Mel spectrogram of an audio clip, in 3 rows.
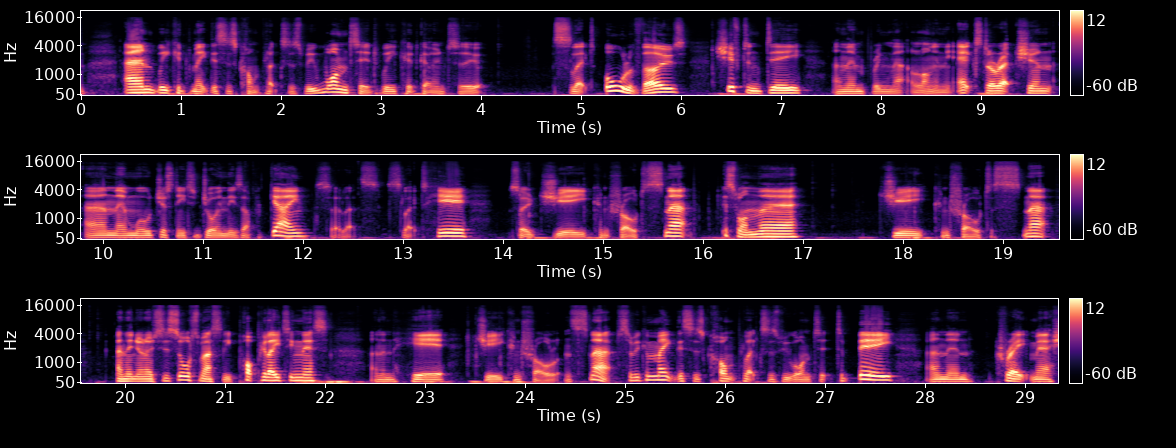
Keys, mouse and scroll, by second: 0.6 scroll down 1, 0.9 shift+middle click, 1.1 middle click, 3.1 Tab, 6.7 shift+d, 8.9 x, 10.7 scroll up 1, 11.7 Tab, 14.1 f, 15.3 ctrl+click, 16.1 alt+q, 18.0 g, 19.6 ctrl+click, 21.7 alt+q, 23.3 g, 24.4 ctrl+click, 24.9 middle click, 25.9 shift+middle click, 26.5 middle click, 27.9-28.3 scroll down 1, 28.9-29.3 scroll down 1.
